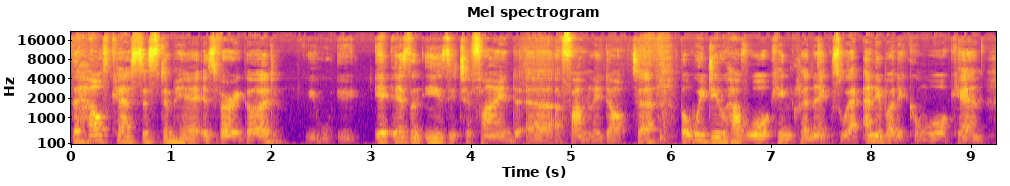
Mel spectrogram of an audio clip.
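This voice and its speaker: A speaker with a British accent talks at a moderate pace. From UK. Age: 60s. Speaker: vlogger. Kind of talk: personal vlog monologue.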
